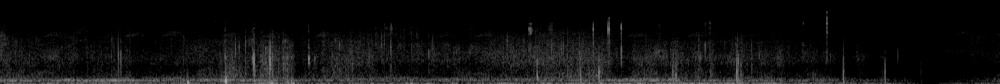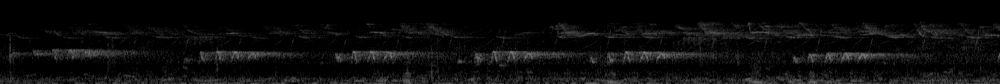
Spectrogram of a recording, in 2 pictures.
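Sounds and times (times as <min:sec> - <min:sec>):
chorus of high bird calls: 0:09.6 - 0:20.0.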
